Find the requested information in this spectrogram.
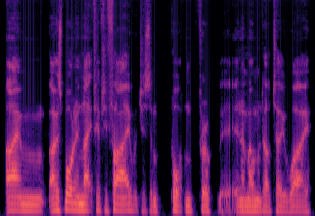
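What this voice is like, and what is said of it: English accent. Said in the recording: “otherwise I sound English”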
